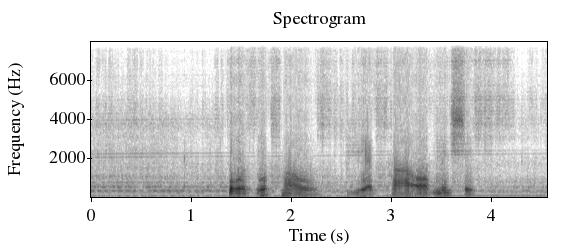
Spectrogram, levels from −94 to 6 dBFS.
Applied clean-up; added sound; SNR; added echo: neural separator model SepFormer DNS4.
